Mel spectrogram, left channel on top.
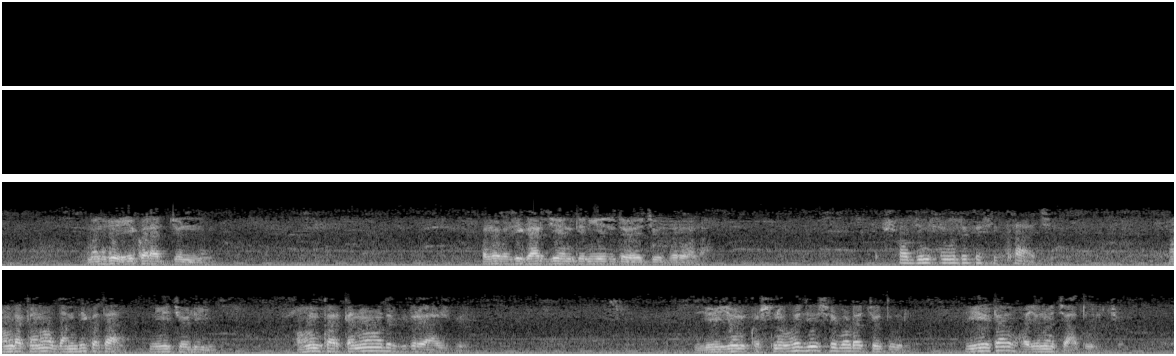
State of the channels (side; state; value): left; silent; digital silence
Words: মানে এ করার জন্য। পাশাপাশি গার্জিয়ানকে নিয়ে যেতে হয়েছে উপরওয়ালা। সব জিনিসের মধ্যে তো শিক্ষা আছে। আমরা কেন দাম্ভিকতা নিয়ে চলি? অহংকার কেন আমাদের ভিতরে আসবে? যেইজন কৃষ্ণ ভজে সে বড় চতুর, এটা ভজন চাতুর্য।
